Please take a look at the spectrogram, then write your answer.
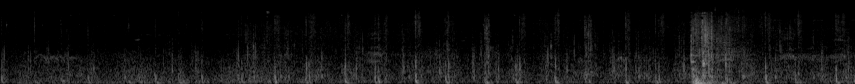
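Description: Horse hooves clop in a steady walking rhythm in Ghost of Tsushima, a regular stream of close footfalls with a brief louder impact near the end.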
